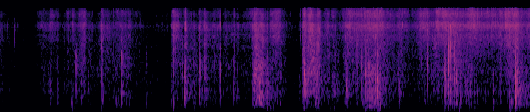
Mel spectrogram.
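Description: A small cloth bag being unfolded and handled: fabric rustling in soft, irregular bursts that start about two seconds in, with a sharp click near the end.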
